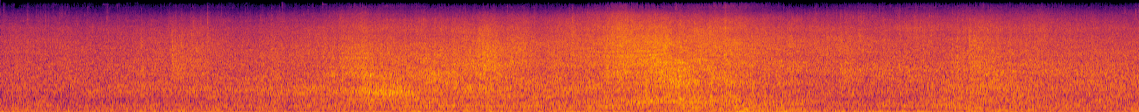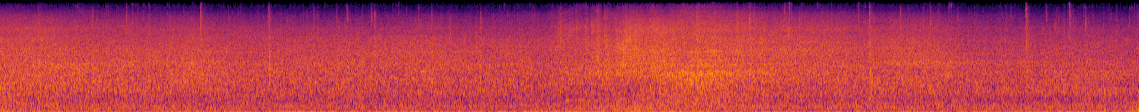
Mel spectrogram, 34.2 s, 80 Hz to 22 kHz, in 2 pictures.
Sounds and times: cars passing by 0:00.0 - 0:34.1
rain 0:00.0 - 0:34.1

